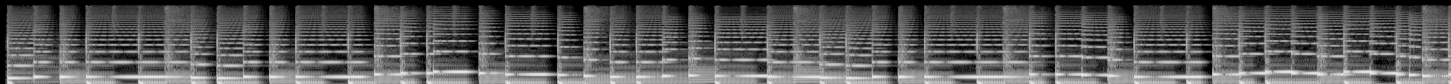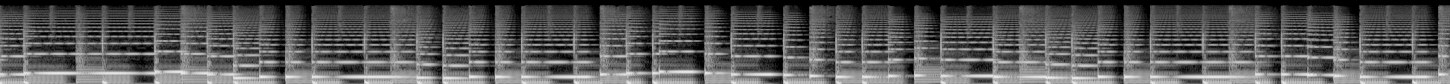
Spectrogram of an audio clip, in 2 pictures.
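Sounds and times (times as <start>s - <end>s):
instrumental music: 0.0s - 29.0s.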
